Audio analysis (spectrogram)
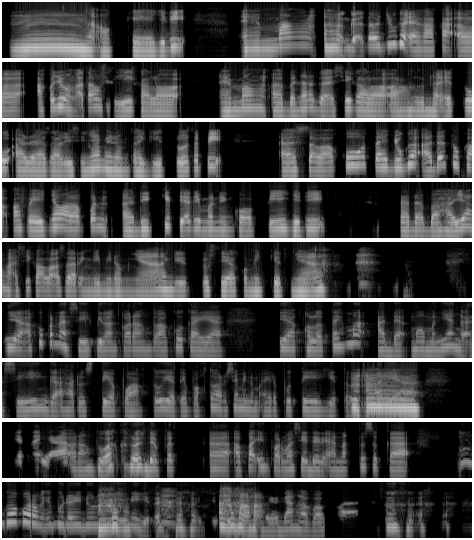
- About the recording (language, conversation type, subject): Indonesian, podcast, Bagaimana ritual minum kopi atau teh di rumahmu?
- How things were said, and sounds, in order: tapping; chuckle; unintelligible speech; other background noise; chuckle; distorted speech; laughing while speaking: "tua kalau"; laugh; chuckle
